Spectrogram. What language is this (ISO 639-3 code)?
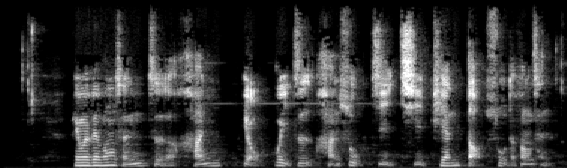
zho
